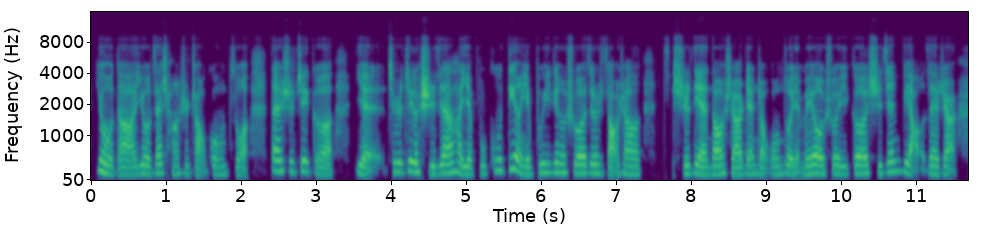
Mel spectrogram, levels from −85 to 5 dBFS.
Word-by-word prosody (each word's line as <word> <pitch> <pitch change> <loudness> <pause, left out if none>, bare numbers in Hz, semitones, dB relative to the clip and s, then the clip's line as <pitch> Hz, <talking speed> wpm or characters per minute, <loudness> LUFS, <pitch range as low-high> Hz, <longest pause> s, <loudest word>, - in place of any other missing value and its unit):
有 205 -8 +1
的， 155 +1 +1
有 180 -1 -1
在 190 +2 -1
尝 175 -4 0
试 175 -3 -5
找 - - -2
工 170 0 -8
作， 160 -4 -4 0.3
但 230 0 +3
是 225 -2 +1
这 225 +2 +2
个 - - -2 0.3
也 460 - -1
就 210 - -1
是 210 - 0
这 225 +3 0
个 205 - +2
时 170 -5 +7
间 190 +3 +3
哈 210 - 0
也 165 -1 +1
不 175 +2 -10
固 240 +6 -6
定， 265 -2 +3
也 165 0 0
不 190 +3 -7
一 200 0 -4
定 200 -1 -1
说 185 -2 +1
就 190 0 -1
是 185 - -9
早 - - +1
上 170 -2 -1 0.4
10:00-12:00 170 -1 +2
找 165 -3 -1
工 170 0 -7
作， 180 -3 0
也 - - -1
没 170 - -3
有 185 -1 +3
说 180 -2 -3
一 165 -1 -4
个 180 +1 +1
时 180 -1 +2
间 215 +4 -1
表 210 -3 0
在 170 -1 -1
这 165 - +1
儿。 - - 0
180 Hz, 250 characters per minute, -21 LUFS, 170-200 Hz, 0.4 s, 时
